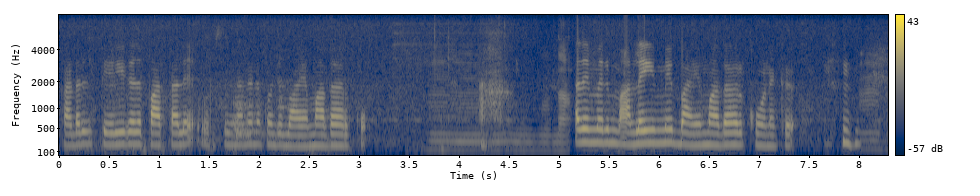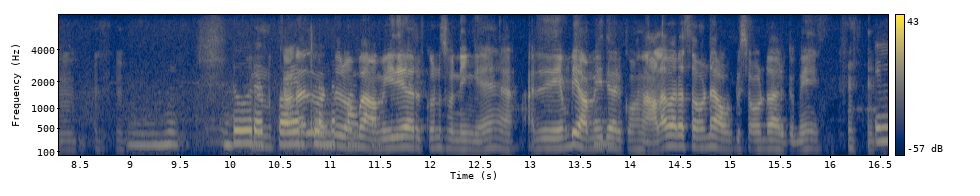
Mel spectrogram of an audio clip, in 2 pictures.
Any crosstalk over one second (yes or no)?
yes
